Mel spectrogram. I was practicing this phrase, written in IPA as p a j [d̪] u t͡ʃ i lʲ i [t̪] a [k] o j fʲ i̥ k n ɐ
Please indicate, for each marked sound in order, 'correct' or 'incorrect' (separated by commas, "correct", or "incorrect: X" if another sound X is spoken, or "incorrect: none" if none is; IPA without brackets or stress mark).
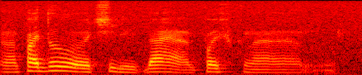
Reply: correct, incorrect: d̪, incorrect: p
